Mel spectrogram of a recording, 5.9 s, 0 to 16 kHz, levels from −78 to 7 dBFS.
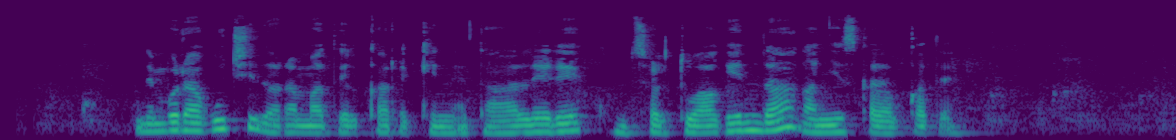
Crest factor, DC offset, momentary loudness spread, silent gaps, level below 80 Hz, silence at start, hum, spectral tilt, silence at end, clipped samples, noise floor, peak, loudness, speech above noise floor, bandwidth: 20 dB; under 0.1%; 9 LU; none; -74 dBFS; 0.4 s; none; -6 dB/octave; 1.05 s; under 0.1%; -59 dBFS; -10 dBFS; -29 LUFS; 31 dB; 11 kHz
